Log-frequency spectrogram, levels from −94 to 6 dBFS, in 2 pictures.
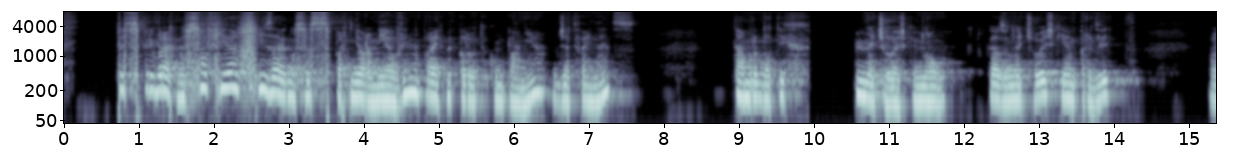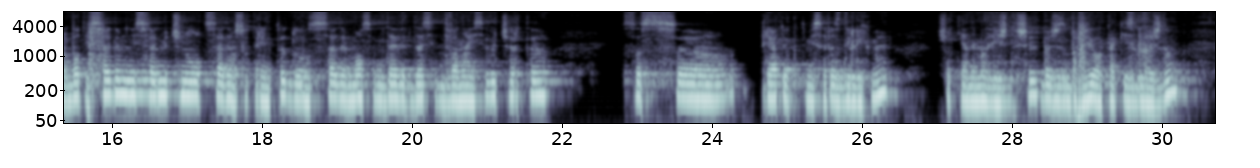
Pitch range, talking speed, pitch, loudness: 130-160 Hz, 110 wpm, 140 Hz, -14 LUFS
